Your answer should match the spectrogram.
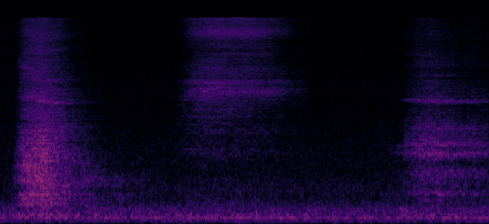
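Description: A person breathing hard through a repeated yoga movement: a sharp breath out just after the start, a softer, longer breath in around the middle, and another breath near the end with a faint whistling tone.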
